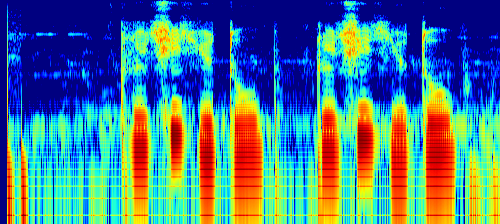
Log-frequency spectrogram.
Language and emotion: Russian, sad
